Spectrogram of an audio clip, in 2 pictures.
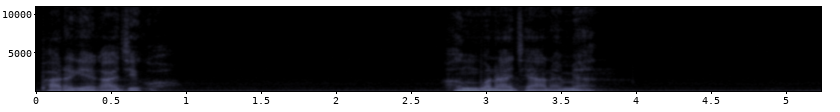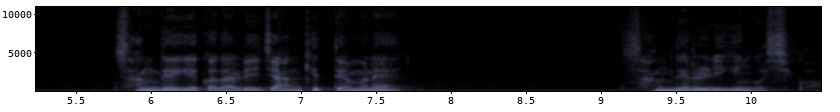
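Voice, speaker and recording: A man, a Buddhist monk, giving a dharma talk that explains and tells stories, sometimes asking his listeners questions and dropping to a soft, whispery emphasis. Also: fairly high pitch, measured pace, pauses often. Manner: plain explanatory storytelling, asks listeners questions.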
